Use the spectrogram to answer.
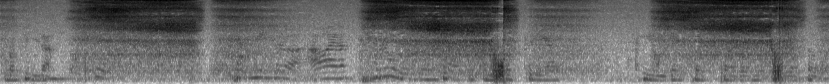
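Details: Adult snoring: loud rasping snores with a whistling, wheezy edge, roughly every three seconds, with quieter breaths between.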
